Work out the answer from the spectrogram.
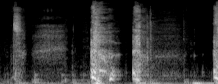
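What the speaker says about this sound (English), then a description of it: "God, I'm coughing." A person coughs a few times in quick, harsh bursts, loud and close, with a throat-clearing rasp between them.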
